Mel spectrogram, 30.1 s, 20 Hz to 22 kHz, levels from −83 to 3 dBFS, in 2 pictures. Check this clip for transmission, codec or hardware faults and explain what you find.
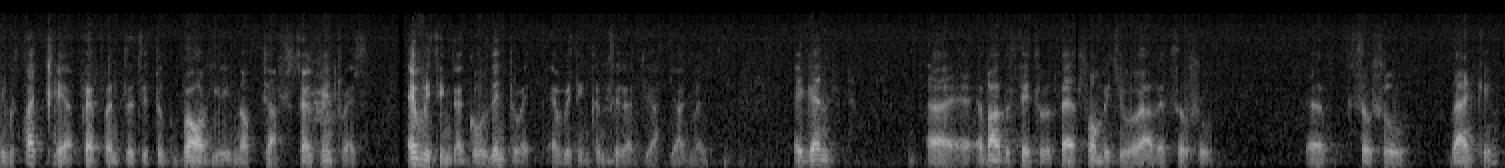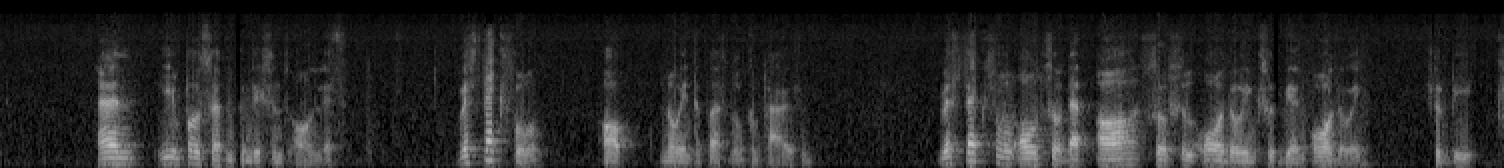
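Two faults are present: a steady block-rate buzz and six brief dropouts that were patched over by the receiver.

Throughout the clip, a filter restarted on every block forgets its internal state at each block boundary. Each block starts with a small transient, so a buzz at about 172 Hz tracks the audio's level. That rate fits a 256-sample block.

Short concealed packet loss occurs at 0.53, 3.98, 10.75, 17.39, 27.76 and 29.34 s. In each case 20 to 40 ms of audio went missing. The decoder filled each gap by extrapolating the preceding sound before crossfading back, which leaves a brief smear or wobble.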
